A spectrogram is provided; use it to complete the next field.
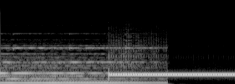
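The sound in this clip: A telephone line tone sounds as a call is placed: a low, buzzy tone with hum that narrows partway through to a single plain steady tone, with no voices.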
